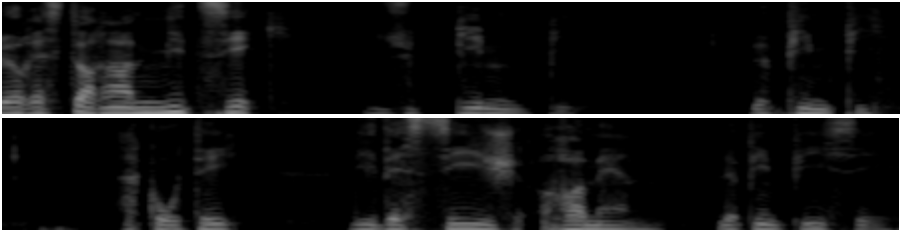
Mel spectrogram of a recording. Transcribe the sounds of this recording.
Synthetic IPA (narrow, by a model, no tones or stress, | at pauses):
ləʁɛst̪ɔʁɑ̃mit̪ɪk | d̪ypimpi | ləpimpi | akoːt̪e | d̪evɛst̪iʒʁɔmɛn | ləpimpisɛ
